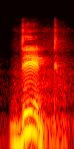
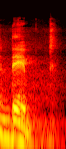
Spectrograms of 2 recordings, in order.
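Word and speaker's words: debt: डेट नॉट डेप्ट, डेप्ट नहीं पढ़ेंगे, इसे डेट पढ़ेंगे।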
